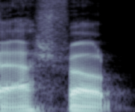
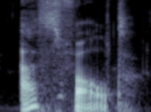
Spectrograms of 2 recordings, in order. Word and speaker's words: asphalt: Australia and Canada is majority people say ash felt but we say it wrong there's no H in that spot its ads ass asphalt right right yeah we got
